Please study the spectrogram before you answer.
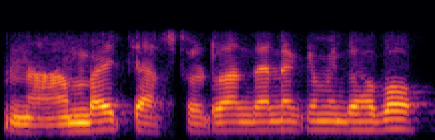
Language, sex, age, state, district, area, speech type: Odia, male, 18-30, Odisha, Kendujhar, urban, conversation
